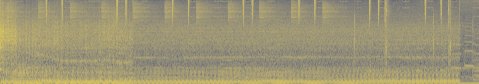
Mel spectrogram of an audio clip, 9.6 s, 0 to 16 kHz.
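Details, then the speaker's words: 2005 Subaru Legacy GT wagon idling after the Greddy mufflers were polished and reinstalled with new gaskets: a deep, even burble with a smooth low pulse and no puffing or ticking at the joints. The leak test confirms no exhaust leaks. "All right, we're good to go. No exhaust leaks."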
